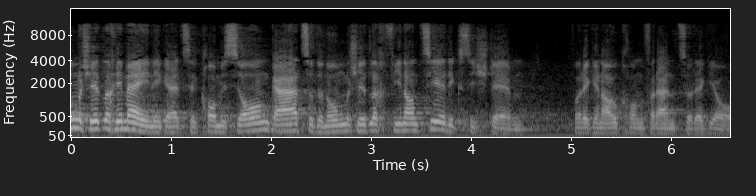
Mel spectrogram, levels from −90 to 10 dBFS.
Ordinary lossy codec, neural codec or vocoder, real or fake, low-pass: AAC, 48 kbps; none; real; 10.8 kHz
